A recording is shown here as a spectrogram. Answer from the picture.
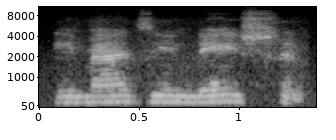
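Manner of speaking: "Imagination" slowly broken into i-ma-gi-na-tion; syllable by syllable. Shown as a demonstration. Teacher shows students how to write it, "Imagination" slowly syllable by syllable. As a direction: spell out "Imagination" by ear, slow, part by part. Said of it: "this is how you will write imagination".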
